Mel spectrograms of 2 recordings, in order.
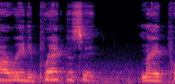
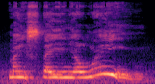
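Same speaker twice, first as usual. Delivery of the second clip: high, loud, drawn-out rebuke; exasperated telling-off; 9 semitones higher, 6 dB louder, slower than usual. Real, not acted. Fed-up man telling his critics to mind themselves, exasperated. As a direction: call it out slowly, high and loud.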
